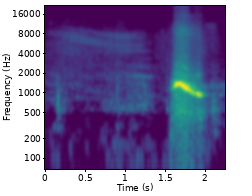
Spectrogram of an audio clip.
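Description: Near silence, then about one and a half seconds in a man's short whistle through the lips: one note falling in pitch, with breathy noise.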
